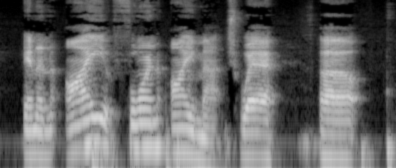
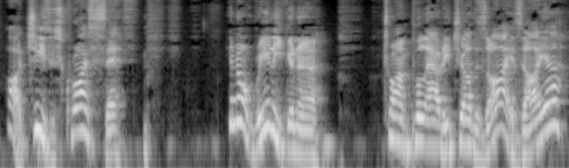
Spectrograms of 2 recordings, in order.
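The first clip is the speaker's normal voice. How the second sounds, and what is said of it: Put-on Australian accent. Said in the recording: “our Aussie listeners ... is going to criticize me for my accent here.”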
